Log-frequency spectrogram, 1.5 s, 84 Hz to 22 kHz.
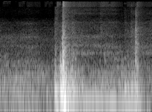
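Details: Range Rover L405 lower tailgate after replacement parts fitted and tailgate height reset: clunk then steady low motor hum about a second as it lifts smoothly, now opening fully; actuator sounds normal.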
